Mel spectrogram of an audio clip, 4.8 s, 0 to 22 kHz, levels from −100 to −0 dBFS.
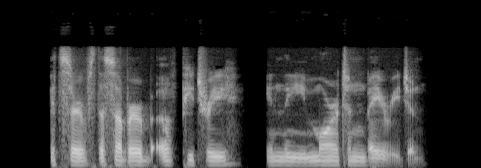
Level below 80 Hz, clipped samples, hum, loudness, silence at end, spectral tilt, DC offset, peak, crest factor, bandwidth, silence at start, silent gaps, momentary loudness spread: -60 dBFS; under 0.1%; none; -26 LUFS; 0.65 s; -4.5 dB/octave; under 0.1%; -8 dBFS; 20 dB; 7.2 kHz; 0.5 s; 2.53-2.66 s; 11 LU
